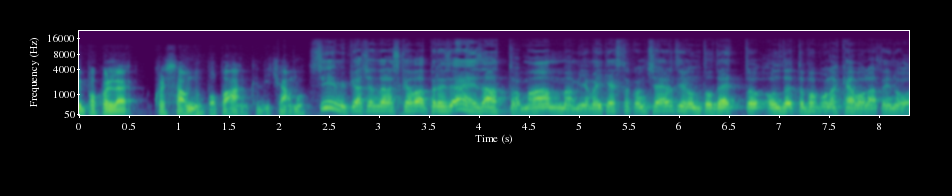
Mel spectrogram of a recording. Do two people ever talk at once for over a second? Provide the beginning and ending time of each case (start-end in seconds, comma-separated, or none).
none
